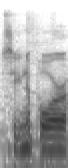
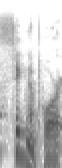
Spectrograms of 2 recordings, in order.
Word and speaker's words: Singapore: It's not Signapore. It's Singapore. The NG makes a sound M in your nose. Sing like when you sing a song together. Singapore. Not Singapore, but Singapore.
